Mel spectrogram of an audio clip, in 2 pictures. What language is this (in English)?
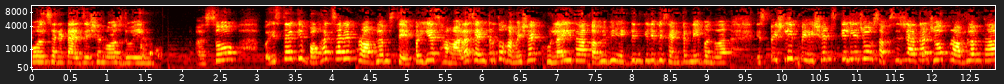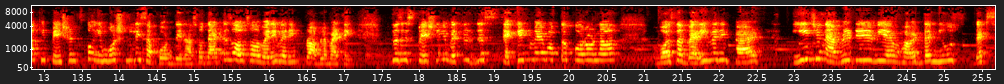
Hindi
